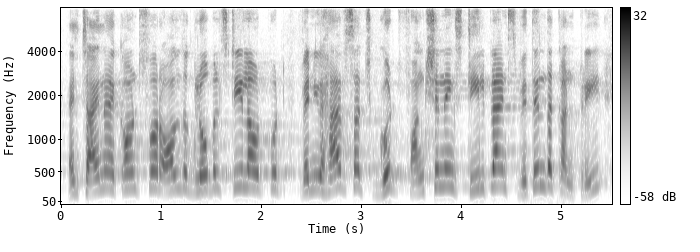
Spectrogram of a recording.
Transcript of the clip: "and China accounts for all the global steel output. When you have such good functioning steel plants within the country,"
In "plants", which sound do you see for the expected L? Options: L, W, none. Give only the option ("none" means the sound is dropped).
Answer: L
